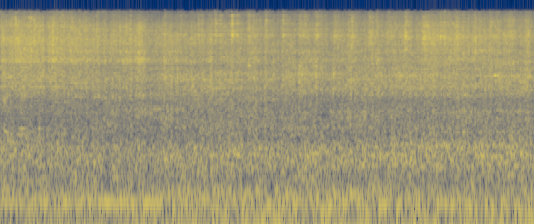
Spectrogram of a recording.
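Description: Mixed freight cars of a CSX manifest train rolling past at speed: a loud, steady rumble of steel wheels on rail.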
